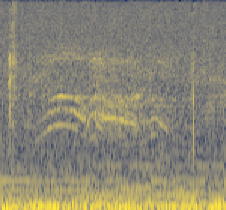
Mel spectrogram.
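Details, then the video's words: A catbird gives a drawn-out, wavering, cat-like wail over a second long, rising then falling, at an overnight camp in thick bushland on the mid NSW north coast, Australia, over soft background music and a low rumble. "Love the Catbird call"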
